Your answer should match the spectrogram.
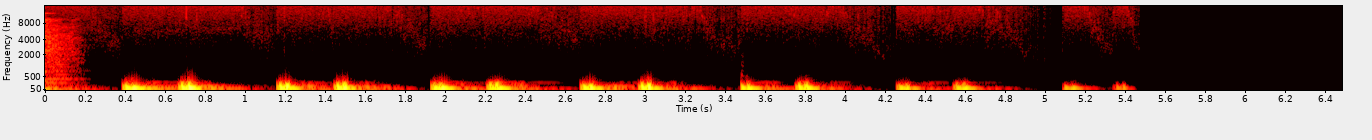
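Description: Heartbeat sound effect: low, muffled double thumps, about one pair every 0.8 seconds, growing fainter and stopping about five seconds in.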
